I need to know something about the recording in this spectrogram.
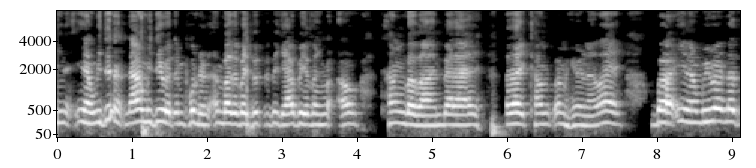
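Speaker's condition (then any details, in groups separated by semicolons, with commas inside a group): Cerebral palsy; affects speech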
